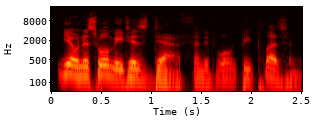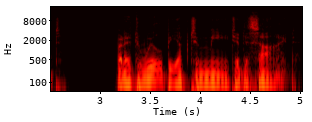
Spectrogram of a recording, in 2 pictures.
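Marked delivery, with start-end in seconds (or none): none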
